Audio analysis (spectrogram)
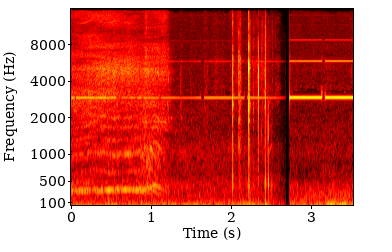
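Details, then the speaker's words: Walkera Rodeo 150 micro FPV racing quadcopter on a two-cell battery after about five minutes of flight: faint, thin high-pitched low-battery warning tone over the motor hum, surprisingly quiet and easy to miss. "the other thing I note that the battery warning on this is very quiet the F21 was really piercingly loud this thing is actually surprisingly quiet actually"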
